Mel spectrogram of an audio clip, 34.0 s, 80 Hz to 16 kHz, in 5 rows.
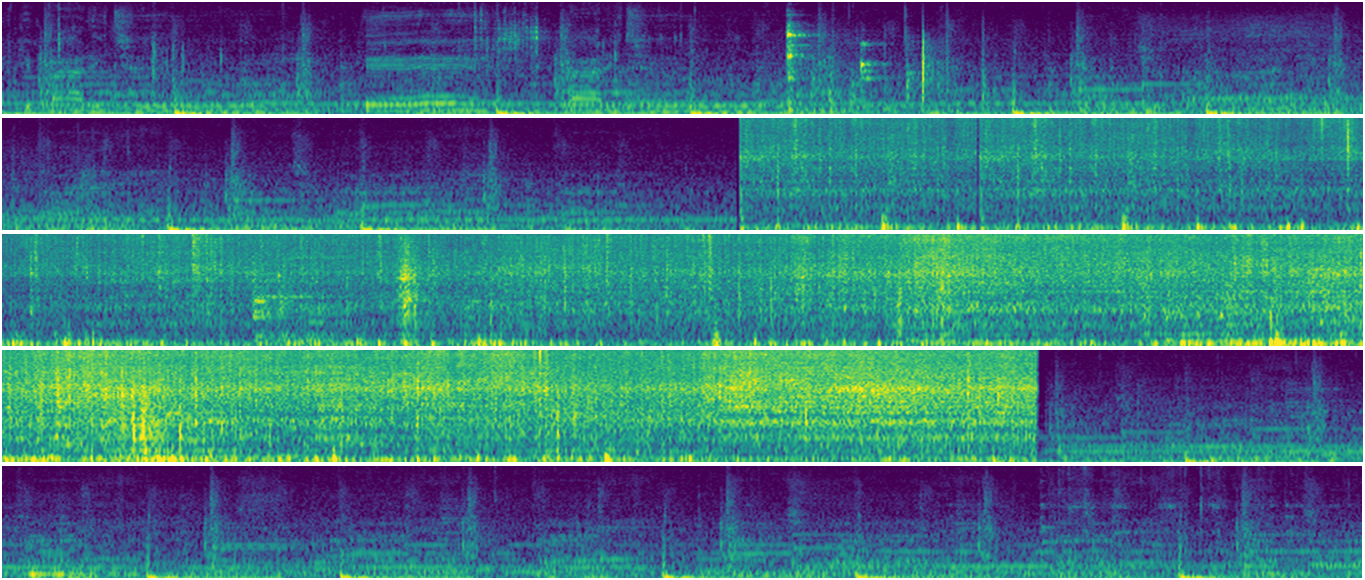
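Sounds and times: crackles: 0.0 - 3.5, 10.4 - 26.2
steaks sizzling on grill: 10.5 - 25.6.

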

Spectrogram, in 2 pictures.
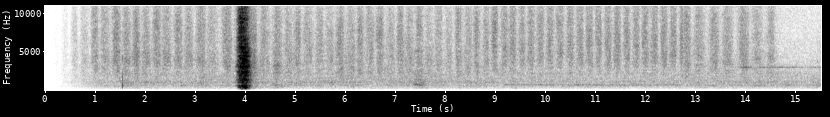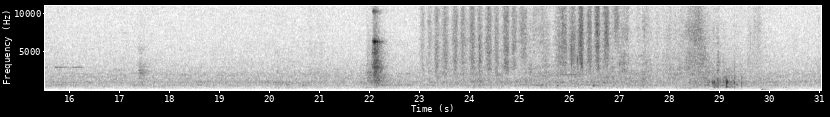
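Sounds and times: rhythmic rubbing of dog fur: 0.2 - 15.2, 23.0 - 30.0.

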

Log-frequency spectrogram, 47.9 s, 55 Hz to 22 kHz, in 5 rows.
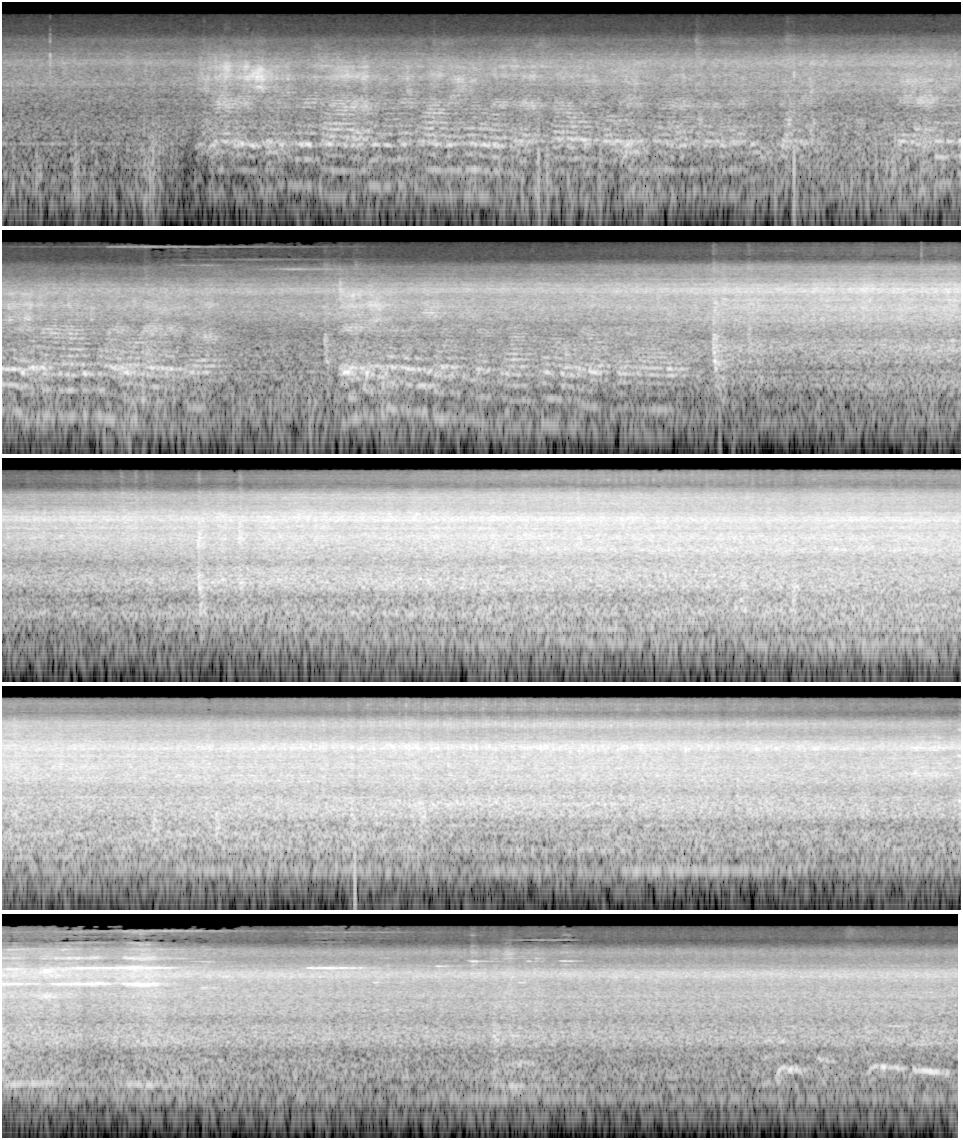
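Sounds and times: diesel railcar engines running: 0.0 - 47.9
brakes squealing: 30.3 - 44.5.

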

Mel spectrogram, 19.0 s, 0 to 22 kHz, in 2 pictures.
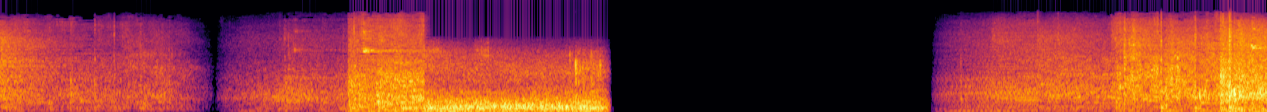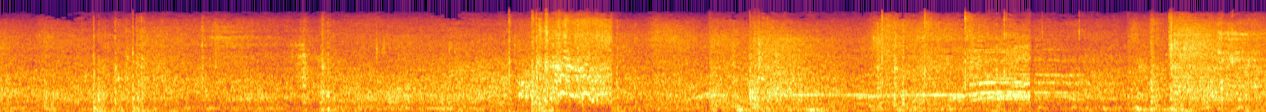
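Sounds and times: skateboard scrape: 11.0 - 14.8.

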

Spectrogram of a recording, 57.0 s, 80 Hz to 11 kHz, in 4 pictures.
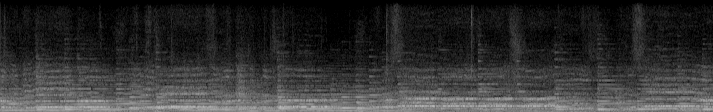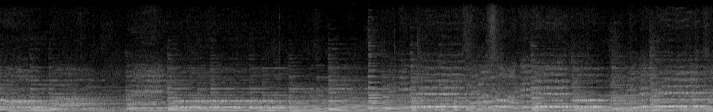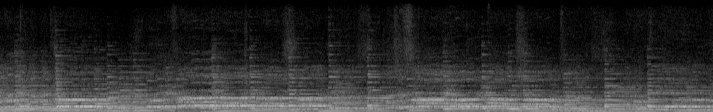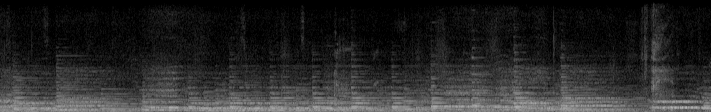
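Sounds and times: choir singing sustained notes: 0.0 - 57.0.

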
